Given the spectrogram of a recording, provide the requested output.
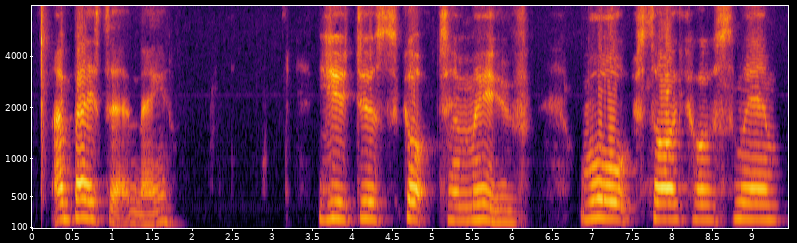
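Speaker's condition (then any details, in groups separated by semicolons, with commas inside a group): Motor neurone disease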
